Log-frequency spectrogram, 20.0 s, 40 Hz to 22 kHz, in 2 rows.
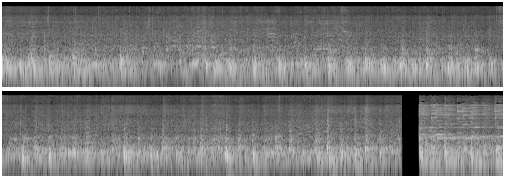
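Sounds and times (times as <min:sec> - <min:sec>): heavy rain on a street: 0:00.0 - 0:18.0
marching band drumming and music: 0:00.0 - 0:20.0.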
